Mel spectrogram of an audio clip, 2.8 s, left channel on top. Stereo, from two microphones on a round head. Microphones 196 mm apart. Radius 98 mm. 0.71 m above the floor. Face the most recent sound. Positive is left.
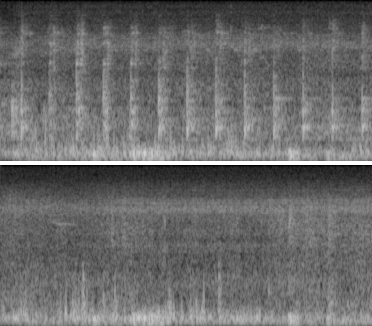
turn(degrees=90)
